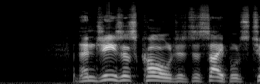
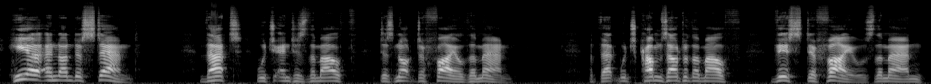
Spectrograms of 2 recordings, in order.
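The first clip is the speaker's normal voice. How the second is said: louder, raised proclaiming voice; calling out; 2 semitones higher, 5 dB louder than usual. Acted. Jesus calls out loudly to the gathered multitude. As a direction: address the whole crowd at once.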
